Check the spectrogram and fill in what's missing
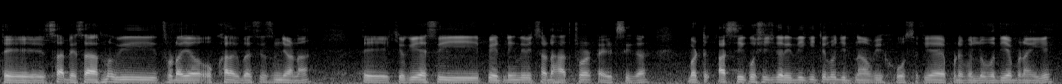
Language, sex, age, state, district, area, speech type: Punjabi, male, 30-45, Punjab, Kapurthala, urban, spontaneous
